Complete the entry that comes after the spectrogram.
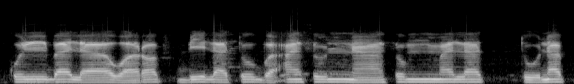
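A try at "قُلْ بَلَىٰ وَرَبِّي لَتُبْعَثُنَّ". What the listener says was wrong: Cuma minta maaf dia baca tadi warab sepatutnya warabbi tubunnah B tu ada mad asli kat situ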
